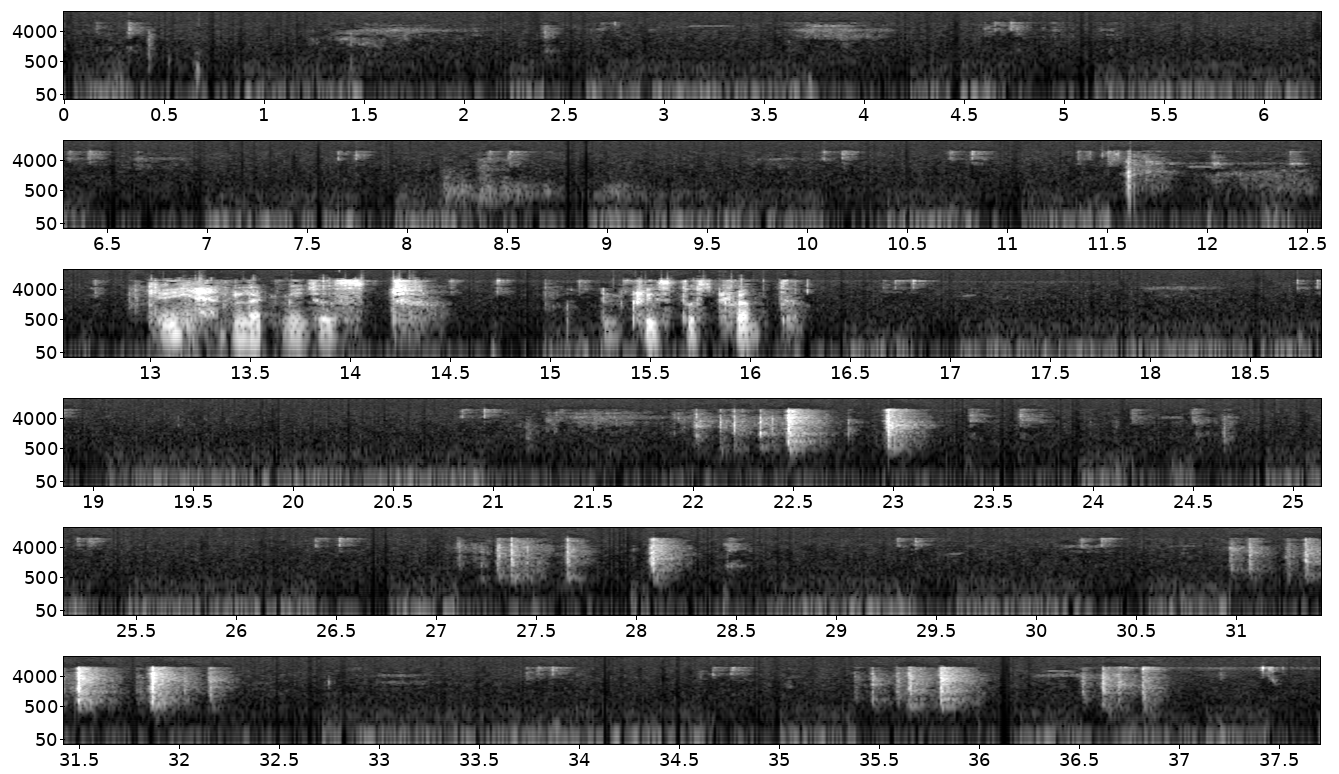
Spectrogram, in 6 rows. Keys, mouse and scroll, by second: 4.6 click, 6.3 click, 7.6 click, 8.4 click, 10.1 click, 11.3 middle drag, 12.4-12.9 middle drag, 12.9-13.8 shift+middle drag, 14.4 middle click, 15.1-16.3 shift+middle drag, 16.7-18.8 drag, 20.8-23.1 drag, 22.2 KP_0, 22.3 KP_0, 24.2 shift+middle click, 25.1 click, 26.3-28.1 drag, 27.4 KP_0, 27.5 KP_0, 29.3 click, 30.2-32.0 drag, 31.3 KP_0, 33.7-34.1 drag, 34.6-36.6 drag, 35.6 KP_0.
